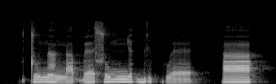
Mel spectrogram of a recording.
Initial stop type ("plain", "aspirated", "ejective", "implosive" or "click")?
plain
